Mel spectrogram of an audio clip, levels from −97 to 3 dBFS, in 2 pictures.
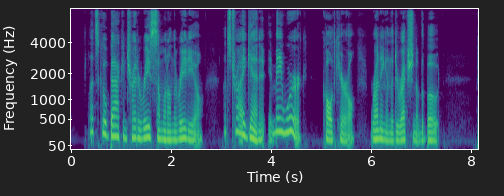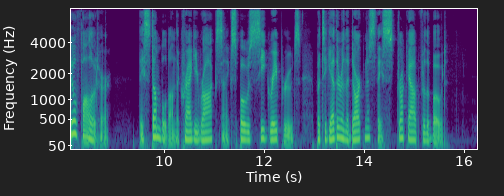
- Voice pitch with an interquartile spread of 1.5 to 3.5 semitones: No, average, 4.1 semitones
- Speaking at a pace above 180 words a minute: Yes, average, 190 wpm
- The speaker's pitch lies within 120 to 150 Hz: Yes, medium, 140 Hz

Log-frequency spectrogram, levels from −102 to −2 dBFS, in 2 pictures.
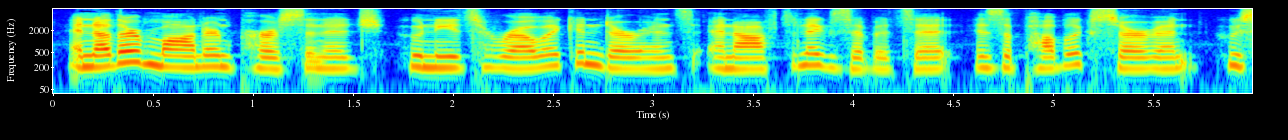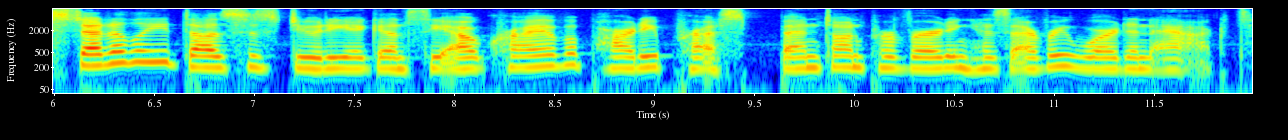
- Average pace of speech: Yes, average, 175 wpm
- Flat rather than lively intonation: Yes, narrow, 2.2 semitones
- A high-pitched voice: Yes, high, 195 Hz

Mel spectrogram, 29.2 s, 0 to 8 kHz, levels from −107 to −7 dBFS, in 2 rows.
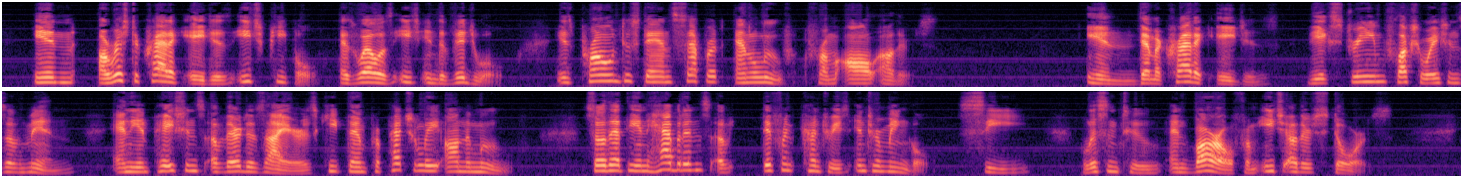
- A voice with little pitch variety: No, average, 5.0 semitones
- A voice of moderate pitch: Yes, medium, 165 Hz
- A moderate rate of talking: No, slow, 115 wpm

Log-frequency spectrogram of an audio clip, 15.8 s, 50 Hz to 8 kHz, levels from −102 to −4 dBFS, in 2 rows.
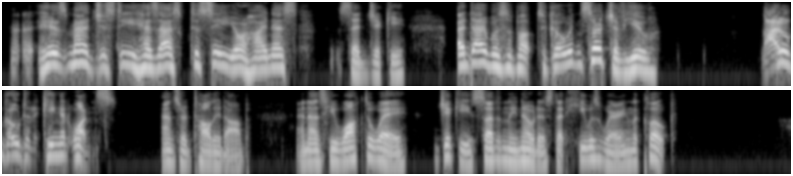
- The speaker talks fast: No, average, 175 wpm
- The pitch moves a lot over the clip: Yes, wide, 7.1 semitones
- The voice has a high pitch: No, low, 135 Hz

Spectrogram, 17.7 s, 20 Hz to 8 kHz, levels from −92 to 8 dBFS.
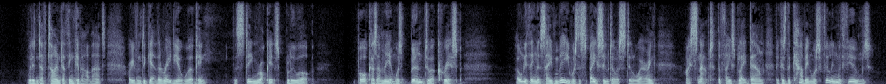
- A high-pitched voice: No, low, 115 Hz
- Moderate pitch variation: Yes, average, 3.5 semitones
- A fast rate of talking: No, average, 175 wpm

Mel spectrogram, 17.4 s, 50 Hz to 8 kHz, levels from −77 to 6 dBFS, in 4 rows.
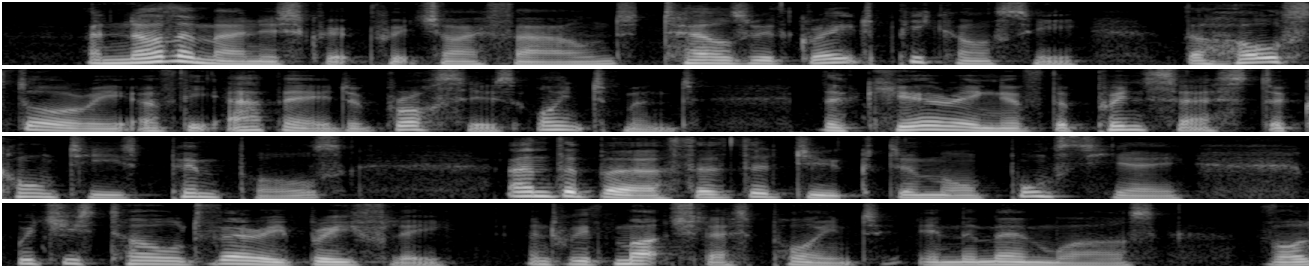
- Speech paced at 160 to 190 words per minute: Yes, average, 165 wpm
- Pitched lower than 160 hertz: Yes, low, 135 Hz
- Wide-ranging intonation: Yes, wide, 5.9 semitones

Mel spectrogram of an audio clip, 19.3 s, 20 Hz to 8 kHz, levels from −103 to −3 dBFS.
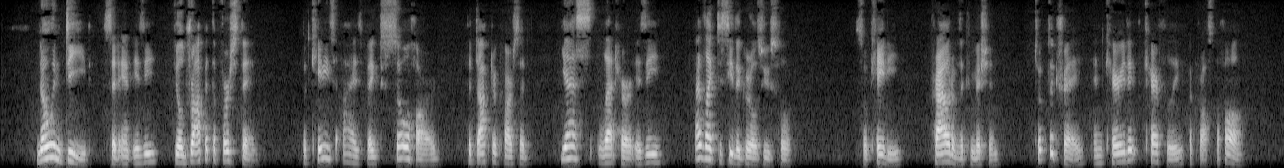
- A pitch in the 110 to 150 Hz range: Yes, medium, 140 Hz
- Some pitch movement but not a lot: No, wide, 8.8 semitones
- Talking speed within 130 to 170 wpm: Yes, average, 150 wpm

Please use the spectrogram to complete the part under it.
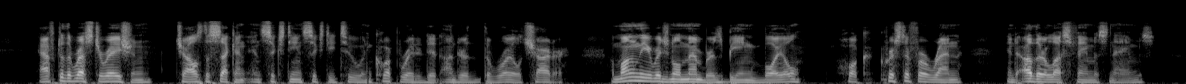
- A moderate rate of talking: No, slow, 130 wpm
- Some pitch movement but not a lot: Yes, average, 3.0 semitones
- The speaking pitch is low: Yes, low, 110 Hz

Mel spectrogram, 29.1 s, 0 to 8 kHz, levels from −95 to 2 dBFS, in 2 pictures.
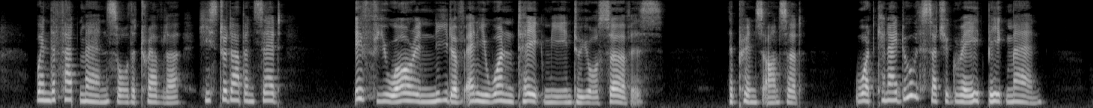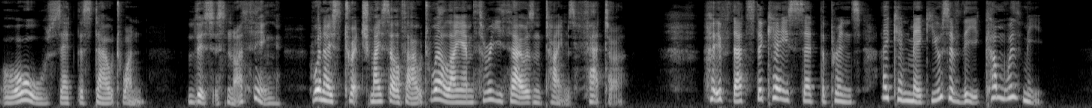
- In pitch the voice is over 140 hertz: Yes, high, 190 Hz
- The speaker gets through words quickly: No, average, 150 wpm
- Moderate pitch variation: Yes, average, 4.2 semitones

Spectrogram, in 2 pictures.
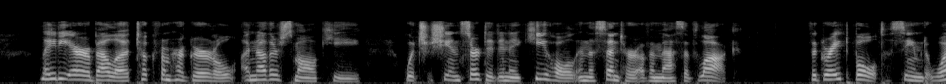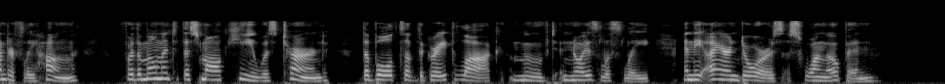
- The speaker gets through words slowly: No, average, 160 wpm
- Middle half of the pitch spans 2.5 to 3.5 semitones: No, average, 5.2 semitones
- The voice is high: Yes, high, 195 Hz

